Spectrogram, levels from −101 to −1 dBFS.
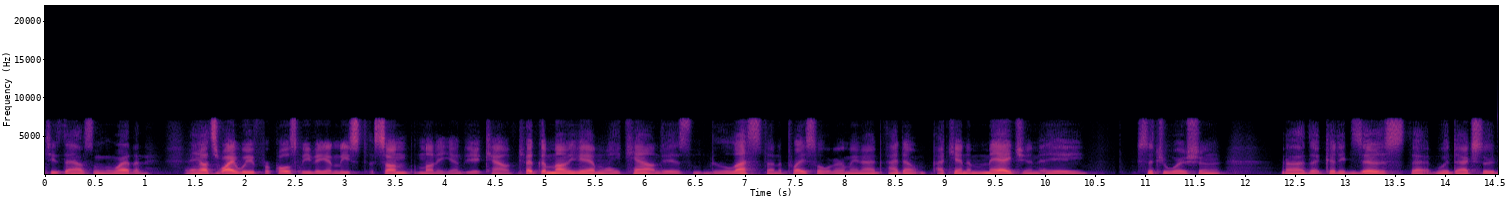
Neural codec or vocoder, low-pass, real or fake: codec, 16 kHz, 0.5 kbps, FunCodec, trained on Chinese and English, 25 frames a second; 7.2 kHz; fake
